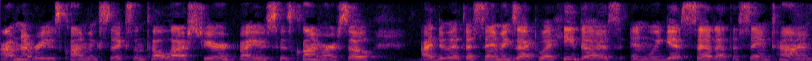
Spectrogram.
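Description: Speaking at a fairly slow pace with an American accent, a woman holds a medium pitch and a monotone, flat intonation. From Michigan (Middleville). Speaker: bowhunter. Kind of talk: casual chat.

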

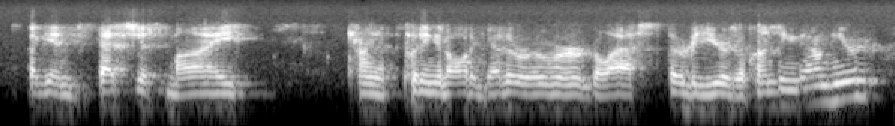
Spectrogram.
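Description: Moderate pace, ordinary pitch variation and very even loudness, with a Florida accent. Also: man, medium pitch for a man. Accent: US Southern (Florida). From Southwest Florida. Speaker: deer hunter. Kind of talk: casual chat.

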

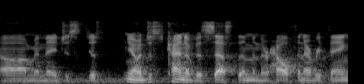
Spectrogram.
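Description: Talking at a very fast pace, a man with an American accent uses a fairly low pitch. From Pennsylvania. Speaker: hunting and fishing guide, business owner. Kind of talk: casual interview chat. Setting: phone call.

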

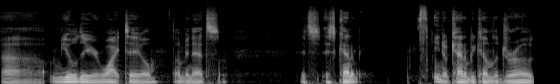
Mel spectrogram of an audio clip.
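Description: The speaker talks at a moderate pace in a monotone, flat intonation, with long, frequent pauses, on a very clean recording with a silent background. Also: man, very deep, low pitch for a man. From western Oklahoma. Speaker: hunting TV host and ordained minister. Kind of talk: casual interview chat. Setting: in person, sharing a couch with the host.

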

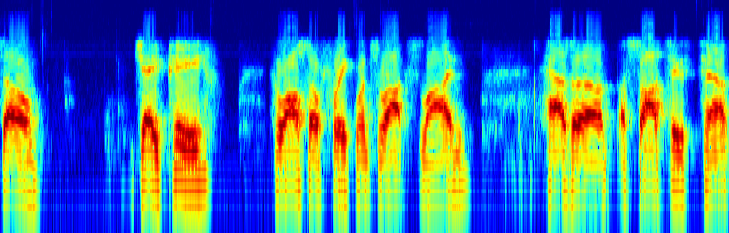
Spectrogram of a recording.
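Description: Using a medium pitch, a man speaks at a very slow pace with monotone, flat intonation, very even loudness, and long, frequent pauses. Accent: American. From Northeast Ohio. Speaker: elk hunter, construction worker. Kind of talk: interview. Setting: phone call.

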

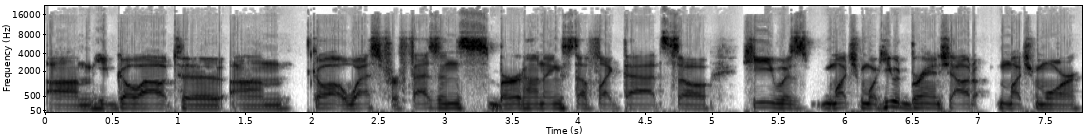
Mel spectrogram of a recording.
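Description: A speaker with a Wisconsin accent talks at a fairly slow pace in a bright, sharp tone, keeping a monotone, flat intonation and very even loudness. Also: man, medium pitch for a man. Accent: Upper Midwest (Wisconsin). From central Wisconsin. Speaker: hunter, parent. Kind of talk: casual chat.

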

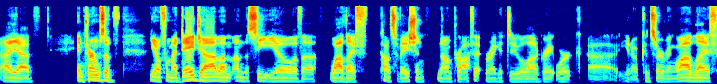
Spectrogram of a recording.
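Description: A man's fairly low voice at a moderate pace, ordinary pitch variation and big swings in loudness, with a dry, close sound with no echo and a quiet background. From not the South, lived across US and Rocky Mountains. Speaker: hunter and doctor. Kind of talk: casual interview chat.

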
